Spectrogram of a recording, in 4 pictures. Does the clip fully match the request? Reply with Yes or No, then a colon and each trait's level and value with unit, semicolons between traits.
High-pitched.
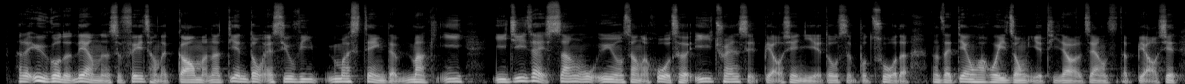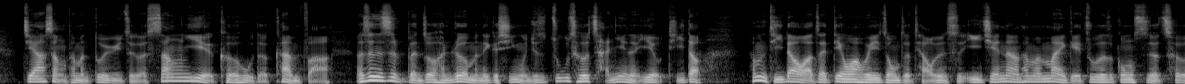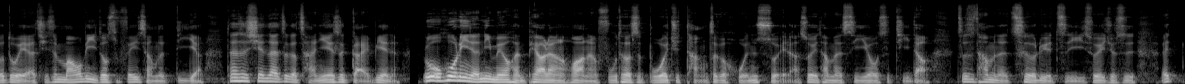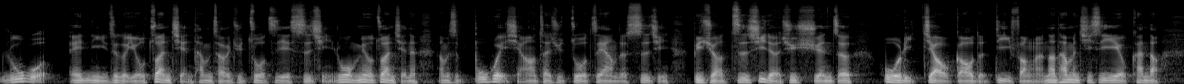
No: low, 100 Hz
